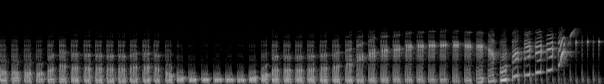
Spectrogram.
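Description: Homemade optical synthesizer tone chopped by its LFO into rapid even pulses, about eight a second, while its low-pass filter sweeps the sound darker and brighter. Near the end a sweep rises steeply in pitch as the light sensor is uncovered.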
